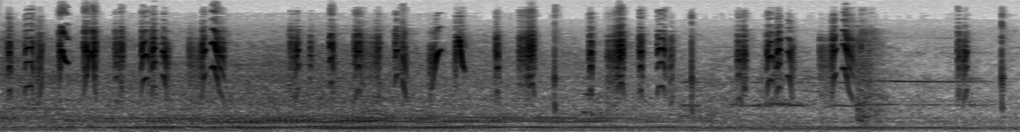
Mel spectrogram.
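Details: Crimson sunbird lure recording for songbirds: dense, hurried sequence of sharp high chirps and quick upslurred notes, ending with a few thin whistled tones, with a constant low hum underneath.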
